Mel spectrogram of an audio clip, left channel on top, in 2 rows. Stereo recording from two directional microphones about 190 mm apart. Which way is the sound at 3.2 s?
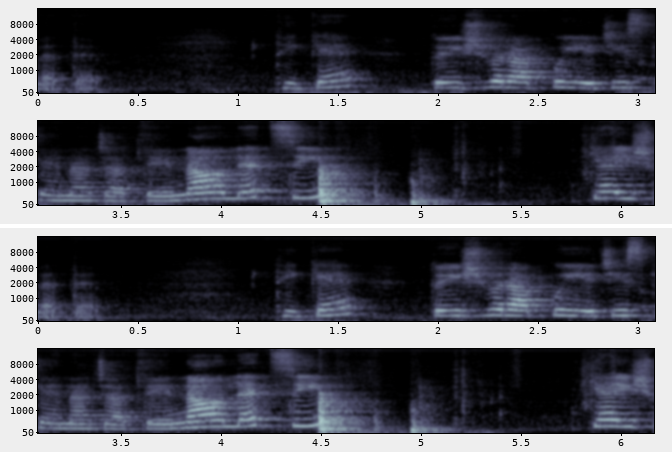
45° right (ahead or behind).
